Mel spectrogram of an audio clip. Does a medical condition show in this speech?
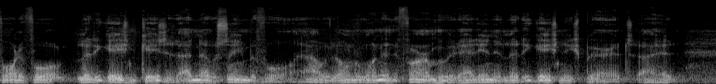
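Yes: Parkinson's disease.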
